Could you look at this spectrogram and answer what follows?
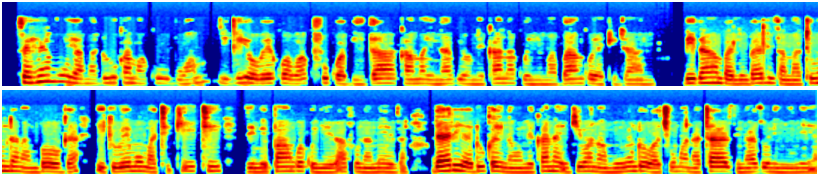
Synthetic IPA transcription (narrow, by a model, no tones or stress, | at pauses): sɛɦɛmujamaɗukamakuɓwailijɔwɛkwawakfukwaɓiðaːkamainavjɔːnɛkanakwɛɲɛmaɓaŋɡɔjakiʄani | ɓiðaːmbalimbalizamatundanambɔɠa | ikiwɛmɔmatʰikitʰi | zimɛpaŋɡwakwɛɲɛɾa̰funamɛzaɗaɾijaɗukainaɔnɛkanaikiwanamuundɔwat͡ʃumanatʰaːzinazɔniɲimia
